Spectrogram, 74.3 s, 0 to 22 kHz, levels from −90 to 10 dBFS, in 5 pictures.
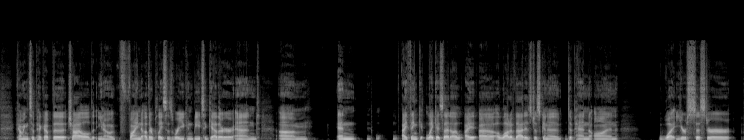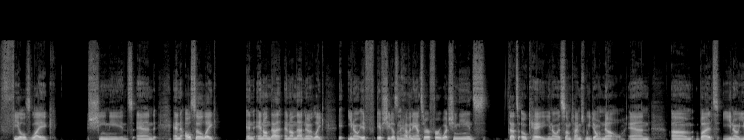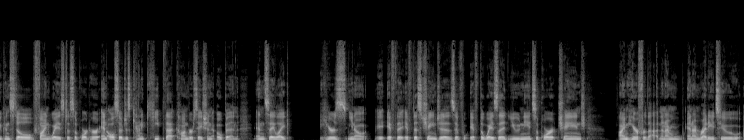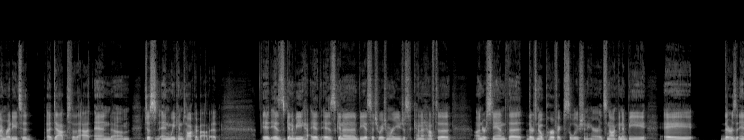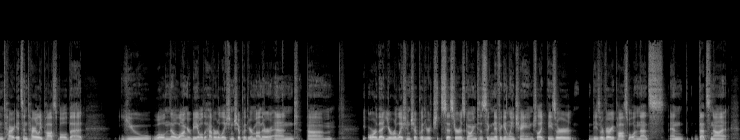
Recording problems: none

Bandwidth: 15.5 kHz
